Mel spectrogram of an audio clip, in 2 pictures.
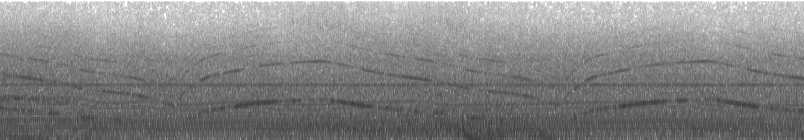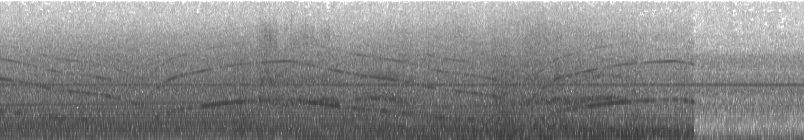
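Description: A car engine roars and revs at high speed.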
